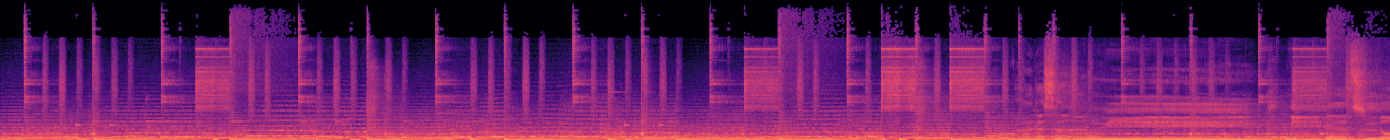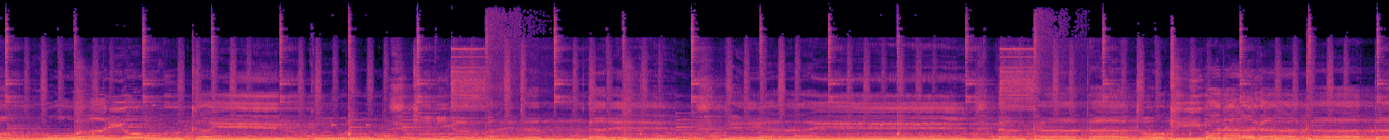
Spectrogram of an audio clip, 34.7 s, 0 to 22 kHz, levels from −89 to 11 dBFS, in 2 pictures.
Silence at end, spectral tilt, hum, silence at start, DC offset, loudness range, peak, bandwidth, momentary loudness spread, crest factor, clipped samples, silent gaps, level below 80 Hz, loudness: 0 s; -5.5 dB/octave; none; 0 s; under 0.1%; 3 LU; -2 dBFS; over 20 kHz; 4 LU; 14 dB; under 0.1%; none; -24 dBFS; -15 LUFS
